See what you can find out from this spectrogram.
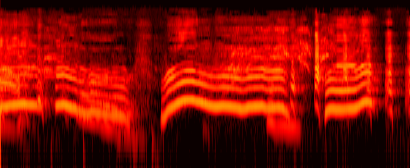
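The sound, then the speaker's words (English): A person imitates whale song with long, gliding, moaning vocal tones that rise and fall, sung in a few drawn-out phrases, fairly loud, with no other sounds behind. “I'm sorry, did that whale just ask, "Are you close?"”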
